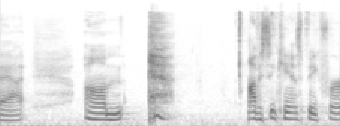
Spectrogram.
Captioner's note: clears throat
